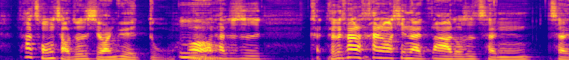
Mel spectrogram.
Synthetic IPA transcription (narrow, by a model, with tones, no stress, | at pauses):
t̪ʰa˥t͡sʰʊ˧˦ŋɕjɑ˨ʊt͡ɕjo˥˧ʊʂɻ̩˥˩ɕi˨˩xwa˥˧nɥɛ˥˩t̪u˨˦ə˧˨˩t̪ʰa˥t͡ɕjo˥˧ʊʂ̬ɻ̩˥˩ | kʰkʰʂɻ̩˥˩t̪ʰa˥˩kʰa˥˧nt̪ɑ˥˧ʊɕjɛ˥˧nt͡sa˥˧ɪt̪a˥˧t͡ɕa˥t̪o˥˧ʊʂ̬̩˥˩ʈ͡ʂʰə˧˥ŋʈ͡ʂʰə˧˦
